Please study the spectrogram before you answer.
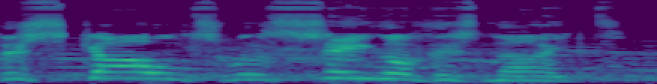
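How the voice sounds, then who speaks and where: A proud Viking commander for a video game. His high voice carries grand, assured, brotherly authority. Clear ambient noise sits behind it. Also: takes it slowly, crowd noise. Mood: triumphant. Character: confident, boastful Viking war leader, protective brother. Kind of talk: dramatic game cutscene acting.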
